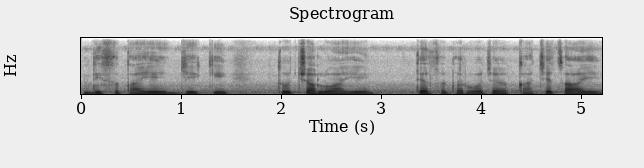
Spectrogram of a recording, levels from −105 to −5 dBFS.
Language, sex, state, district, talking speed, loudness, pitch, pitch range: Marathi, male, Maharashtra, Aurangabad, 125 wpm, -20 LUFS, 125 Hz, 125-130 Hz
